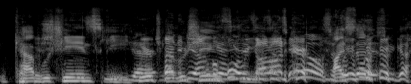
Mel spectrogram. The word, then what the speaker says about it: Kapuscinski: Kabushinski before we got on here.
